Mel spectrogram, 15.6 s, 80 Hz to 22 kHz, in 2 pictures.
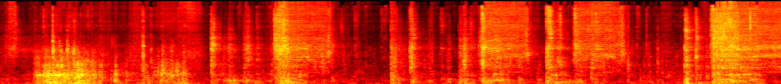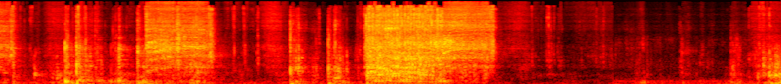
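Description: A ratchet works the 10 mm bolts loose from an access panel on a 2016-2024 Mazda CX-9 in bursts of close mechanical clicking and rattling, with scraping and handling noises between the strokes.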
